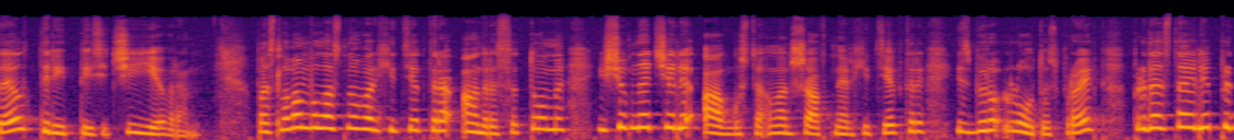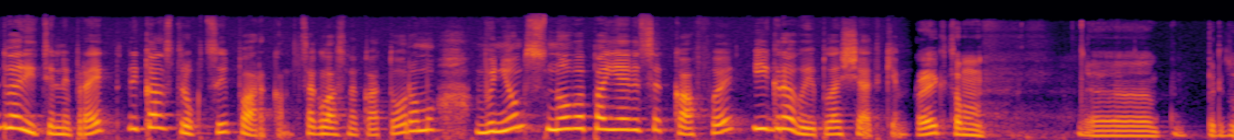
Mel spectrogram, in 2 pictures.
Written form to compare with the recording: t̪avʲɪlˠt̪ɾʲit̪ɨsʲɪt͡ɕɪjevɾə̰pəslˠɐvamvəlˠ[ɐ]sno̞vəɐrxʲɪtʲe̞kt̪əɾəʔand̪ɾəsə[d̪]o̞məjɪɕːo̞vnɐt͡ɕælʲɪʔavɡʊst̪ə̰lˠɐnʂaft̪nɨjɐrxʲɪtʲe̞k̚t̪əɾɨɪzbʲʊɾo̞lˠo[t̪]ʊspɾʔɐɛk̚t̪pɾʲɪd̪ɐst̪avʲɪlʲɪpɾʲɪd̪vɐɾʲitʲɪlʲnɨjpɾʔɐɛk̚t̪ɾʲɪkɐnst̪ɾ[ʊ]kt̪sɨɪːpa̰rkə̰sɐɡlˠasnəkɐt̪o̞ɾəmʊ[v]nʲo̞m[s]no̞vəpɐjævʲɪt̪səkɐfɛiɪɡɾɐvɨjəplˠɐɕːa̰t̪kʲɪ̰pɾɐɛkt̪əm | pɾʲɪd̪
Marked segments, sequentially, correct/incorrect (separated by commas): correct, incorrect, correct, incorrect, correct, correct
